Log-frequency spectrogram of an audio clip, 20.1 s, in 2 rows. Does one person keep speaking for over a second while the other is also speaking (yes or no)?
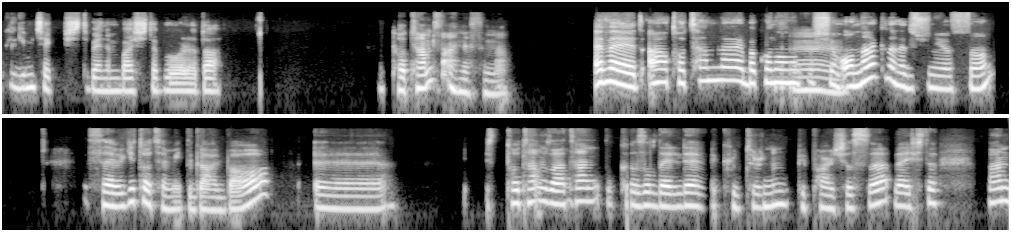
no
